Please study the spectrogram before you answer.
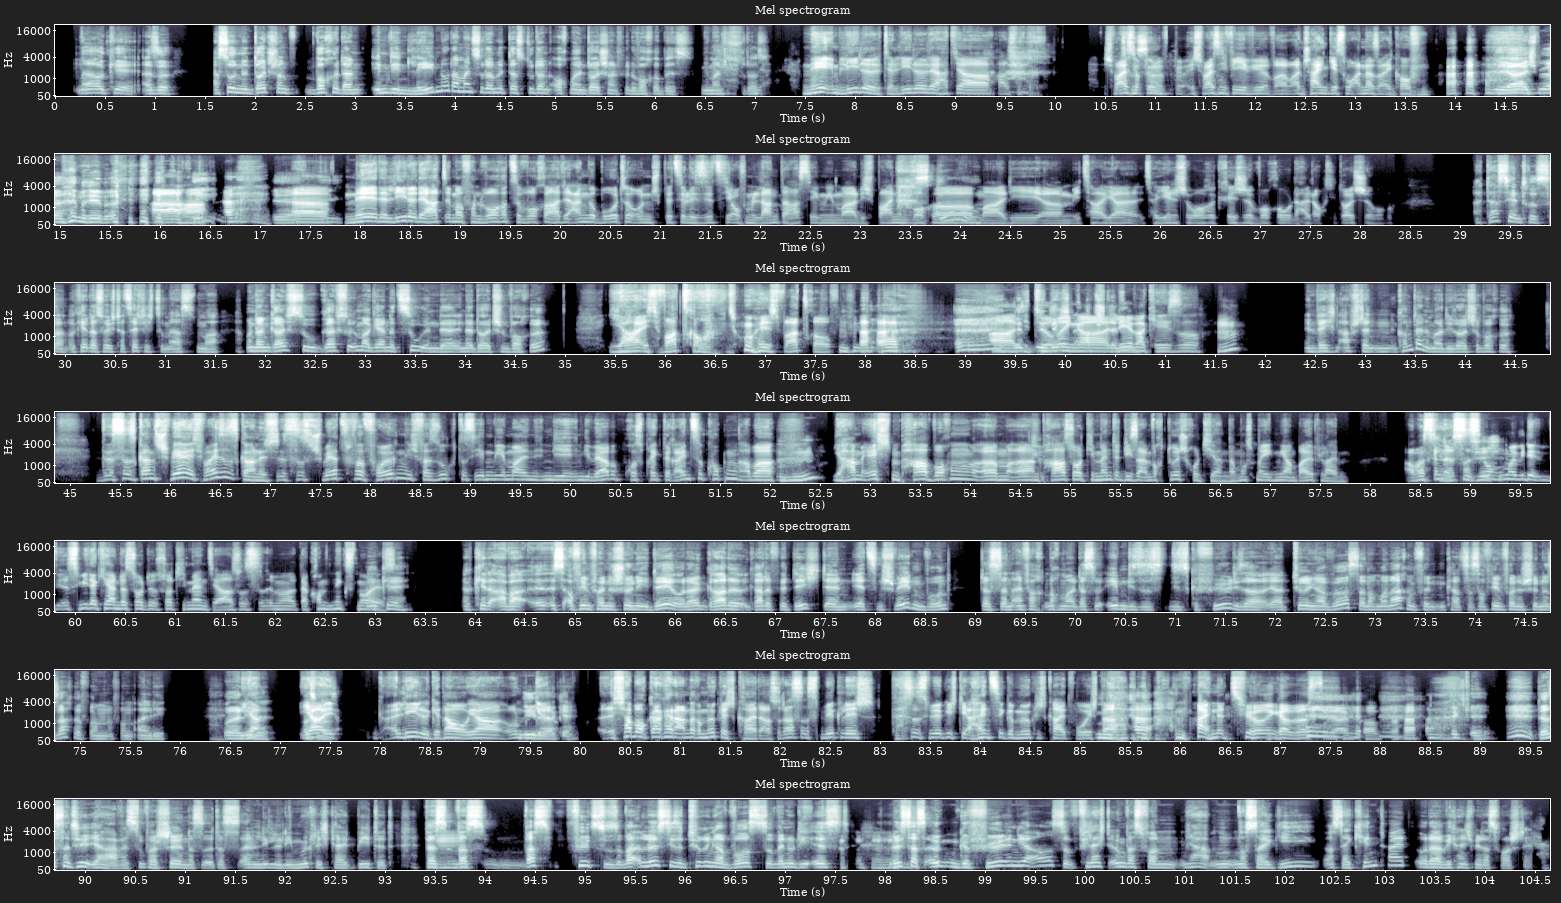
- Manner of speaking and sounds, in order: other noise; laugh; giggle; laughing while speaking: "darauf"; chuckle; laugh; laughing while speaking: "einzige"; laugh; laughing while speaking: "da an meine Thüringer Würste rankomme"; laugh; chuckle
- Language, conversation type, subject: German, podcast, Welche Küche weckt bei dir besonders starke Heimatgefühle?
